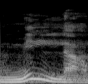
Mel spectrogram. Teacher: लाम है तो यहां इदगाम करेंगे लेकिन गुना नहीं होगा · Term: इदगाम बिला गुना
